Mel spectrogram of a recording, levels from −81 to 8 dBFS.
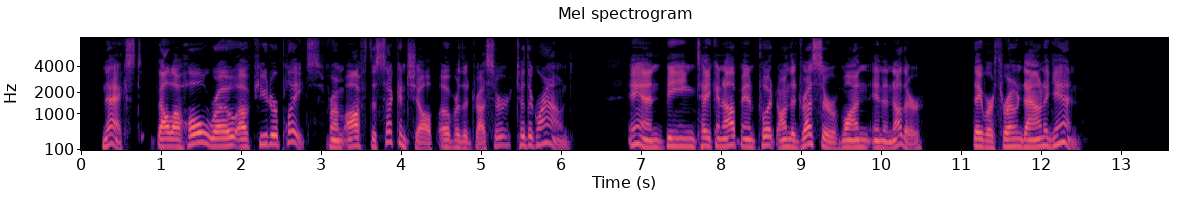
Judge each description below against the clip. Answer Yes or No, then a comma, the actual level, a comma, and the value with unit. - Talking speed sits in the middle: Yes, average, 160 wpm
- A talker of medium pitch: Yes, medium, 150 Hz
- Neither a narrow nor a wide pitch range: Yes, average, 4.3 semitones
